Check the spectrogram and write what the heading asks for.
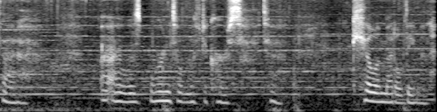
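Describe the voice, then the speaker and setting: A woman's voice: on the low side, fairly even intonation, measured pace, natural voice. Aloy, earnest young warrior played by a woman. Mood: hesitant, resolute. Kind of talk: dramatic video game acting. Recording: music behind the voice.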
